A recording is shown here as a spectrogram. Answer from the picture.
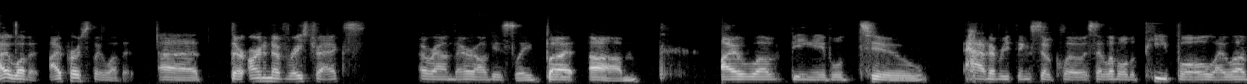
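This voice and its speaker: Recorded with a dry, close sound and no echo, a man with a New York accent speaks at a moderate pace and medium pitch in monotone, flat intonation. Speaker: racing driver. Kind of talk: casual chat.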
